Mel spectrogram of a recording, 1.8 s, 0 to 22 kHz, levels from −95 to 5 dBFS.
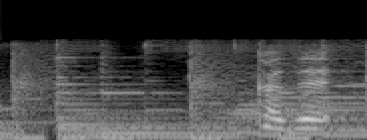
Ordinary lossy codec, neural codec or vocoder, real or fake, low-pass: Opus, 16 kbps; none; real; 7.2 kHz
